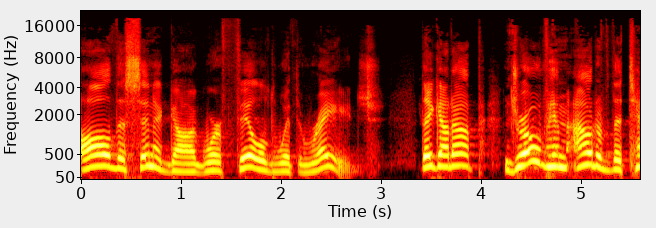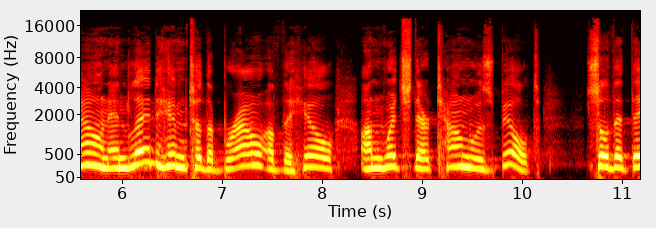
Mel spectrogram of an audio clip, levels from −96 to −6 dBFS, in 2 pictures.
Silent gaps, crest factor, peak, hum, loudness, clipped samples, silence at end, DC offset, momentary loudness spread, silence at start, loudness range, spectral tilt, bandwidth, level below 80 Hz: none; 18 dB; -4 dBFS; none; -22 LUFS; under 0.1%; 0 s; under 0.1%; 10 LU; 0 s; 4 LU; -6 dB/octave; 18.5 kHz; -58 dBFS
